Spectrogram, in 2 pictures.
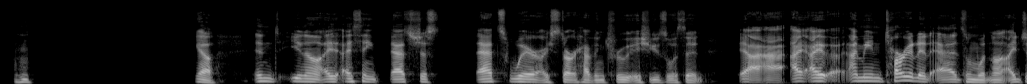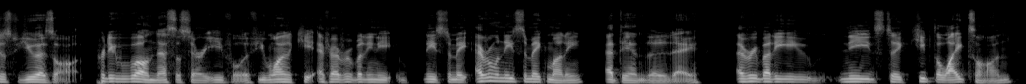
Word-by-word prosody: Mhm. 110 -1 -5 1.6
Yeah. - - +4 0.4
And, 145 -2 -2
you 145 -2 0
know, 130 -3 +4
I 125 +3 +1
I 135 - +1
think 130 -3 -4
that's 120 0 +3
just 120 -2 -3 0.3
that's 130 +3 +3
where 125 -4 +3
I 100 +1 -3
start 105 0 0
having 100 -1 -1
true 110 +2 -2
issues 100 +1 -3
with 95 -1 -5
it. 100 -3 -2 0.3
Yeah. - - +3 0.4
I - - +5
I 150 - +4
I - - -1
I - - +3
mean, 160 -2 0
targeted 165 -3 +4
ads 110 -1 -1
and 115 -2 +1
whatnot, 105 0 +1
I - - +1
just 115 0 -3
view 115 +3 +3
as 105 -3 +1
a - - -4 0.3
pretty 140 -2 +1
well 130 -3 +4
necessary 100 -2 -2
evil. 105 -2 -5
If 90 - -7
you 105 - -2
wanna 115 +1 +4
keep - - -4
if 120 0 -2
everybody 120 -1 0
nee 105 -2 -2 0.3
needs 120 -3 -1
to 115 - -4
make 110 -1 0
everyone 155 +3 +3
needs 140 -2 +1
to - - -2
make 125 -2 +1
money 100 +1 -1 0.2
at 115 - +2
the 100 - 0
end 95 - -4
of 85 - -2
the 85 -1 -2
day. - - -3 0.4
Everybody 130 -4 +2 0.3
needs 125 -1 +1
to 120 -3 0
keep 130 +6 -3
the 115 - +1
lights 105 +2 +3
on. 90 +5 -5
115 Hz, 195 wpm, -26 LUFS, 105-130 Hz, 1.6 s, I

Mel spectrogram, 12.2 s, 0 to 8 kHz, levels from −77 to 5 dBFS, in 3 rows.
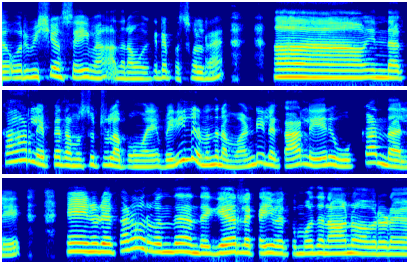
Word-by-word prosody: ஒரு 210 - -5
விஷயம் 230 +1 -2
செய்வேன். 205 -2 -2
அத - - -8
நான் 180 - -3
உங்ககிட்ட 190 +4 -7
இப்ப 180 -3 -14
சொல்றேன். 185 +2 -5 0.6
அ - - +5 0.9
இந்த 210 -1 -1 0.2
கார்ல 335 -3 -1
எப்பயாவது 230 -1 -3
நம்ம 200 -1 -5
சுற்றுலா 220 -3 -2
போவோம் 175 +1 -4
வெளில 370 - 0
வந்து 230 +1 0
நம்ம 175 -3 -6
வண்டில, 230 +4 -3
கார்ல 220 0 +1
ஏறி 230 +1 0
உட்காந்தாலே, 185 - -2 0.6
ஏ - - +6
என்னுடைய 260 -1 +5
கணவர் 330 +1 0
வந்து 255 +1 +1
அந்த 220 -2 +1
கியர்ல 235 0 +4
கை 215 - +3
வைக்கும்போது 210 +2 -3
நானும் 215 0 +2
அவரோட 195 0 0
215 Hz, 160 wpm, -22 LUFS, 195-250 Hz, 0.9 s, ஏ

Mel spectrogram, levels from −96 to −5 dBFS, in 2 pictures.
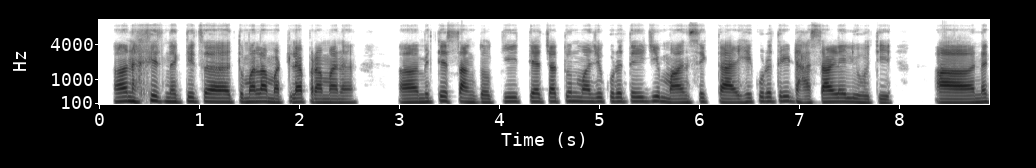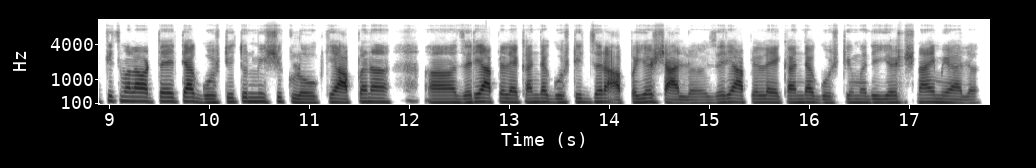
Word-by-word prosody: अ, 165 +2 +5
नक्कीच-नक्कीच. 160 -2 -1
अ, 150 -1 +5
तुम्हाला 150 +1 +3
म्हटल्याप्रमाणे 135 -2 0 0.5
अ, 135 +1 +3
मी 145 - 0
तेच 180 -2 0
सांगतो, 140 -1 0
की 160 0 -2
त्याच्यातून 160 +2 -1
माझी 160 -1 0
कुठेतरी 165 +1 -2
जी 180 - 0
मानसिकता 135 -1 -1
आहे, 130 0 +3
ही 140 +3 -3
कुठेतरी 170 +1 -3
ढासाळलेली 150 +3 +2
होती. 125 -1 -3 0.5
अ, 130 - +3 0.3
नक्कीच 155 +6 -2
मला 175 -1 +2
वाटतंय 165 0 +1
त्या 165 - +6
गोष्टीतून 140 +4 -2
मी 160 0 0
शिकलो, 135 -3 -2 0.2
की 145 - -3
आपण 150 +4 +1
अ, 145 -1 +2 0.4
अ, 130 0 +1
जरी 135 +4 0
आपल्याला 145 -1 +3
एखाद्या 140 +2 -1
गोष्टीत 135 +2 -4
जर 150 0 0
अपयश 135 +4 0
आलं, 115 -1 +1
जरी 135 +2 -2
आपल्याला 130 0 -2
एखाद्या 130 +2 0
गोष्टीमध्ये 125 +1 -5
यश 130 0 -3
नाही 135 +1 +1
मिळालं. 120 -2 -3
140 Hz, 155 wpm, -23 LUFS, 130-155 Hz, 0.5 s, त्या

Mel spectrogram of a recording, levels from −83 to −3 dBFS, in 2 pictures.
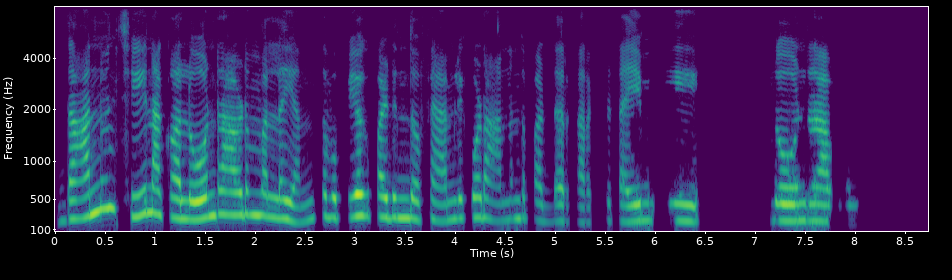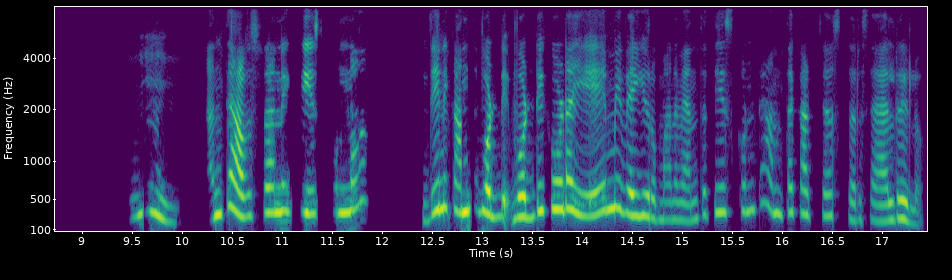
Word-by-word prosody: దాన్నుంచి 285 +5 -2 0.2
నాకా 275 -4 -4
లోన్ 245 +4 +2
రావడం 295 0 -3
వల్ల 265 -2 -6 0.2
ఎంత 235 +4 -17 0.2
ఉపయోగపడిందో 260 -2 -2
ఫ్యామిలీ 230 +2 -9
కూడా 260 -1 -5
ఆనందపడ్డారు. 225 -3 -14
కరెక్ట్ 195 +3 -19
టైమ్‌కి 220 +1 -8 1.0
లోన్ 220 0 -1
రావడం. 415 - -7 1.5
హ్మ్. 295 -1 -1 0.5
అంతే 300 +7 +4
అవసరానికి 325 +5 +2
తీసుకున్నా 320 +2 +2 0.7
దీనికంత 345 -1 +5
వడ్డీ 280 -4 +6
వడ్డీ 270 +5 +7
కూడా 370 0 +7 0.3
ఏమి 365 +4 +3
వెయ్యరు. 280 -3 +3
మనమెంత 230 +1 -9
తీసుకుంటే 340 +4 -5
అంత 315 -1 -4
కట్ 300 -1 -4
చేస్తారు 235 -5 -10
సాలరీలో. 225 +1 0
270 Hz, 105 wpm, -20 LUFS, 230-320 Hz, 1.5 s, వడ్డీ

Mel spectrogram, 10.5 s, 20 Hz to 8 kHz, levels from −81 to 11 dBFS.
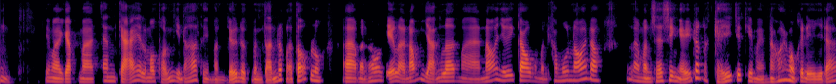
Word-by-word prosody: ừm, - - -5 0.5
khi - - -5
mà 115 -2 +2
gặp 110 - +5
mà 105 -1 +1
tranh 145 -2 -4
cãi - - +4
hay 165 - -1
là 135 - -1
mâu 125 0 -1
thuẫn 130 - -3
gì 150 - -3
đó 150 +8 -2
thì 110 - -5
mình 95 0 -8
giữ - - +4
được - - -1
bình 100 -2 -2
tĩnh 90 - +3
rất 180 - -1
là - - +1
tốt 150 - +4
luôn. 150 -4 -1 0.2
Ờ, 125 -1 +5
mình 110 - -2
hông 140 - -3
có, 155 - -3
kiểu - - +5
là, - - +2
nóng - - +2
giận - - +1
lên 135 +1 +3
mà 105 -3 -4
nói 135 - 0
những 155 0 -2
cái 170 - -2
câu 155 -2 +5
mà 130 - -12
mình 105 -2 -8
không 145 - -8
muốn 160 +2 -4
nói 160 +7 +2
đâu, 170 -2 +3 0.4
tức 200 - -11
là 150 -5 -2
mình 115 -3 0
sẽ 130 +4 +1
suy 155 +3 0
nghĩ - - +1
rất 245 - +2
là - - -8
kỹ 145 +4 0
trước 180 - +1
khi 140 - +1
mà 95 - -3
nói 145 +8 -2
một - - +4
cái - - 0
điều 100 0 +2
gì 100 - 0
đó. 150 +9 0
135 Hz, 350 wpm, -25 LUFS, 115-155 Hz, 0.5 s, gặp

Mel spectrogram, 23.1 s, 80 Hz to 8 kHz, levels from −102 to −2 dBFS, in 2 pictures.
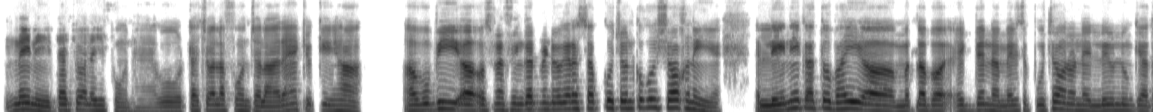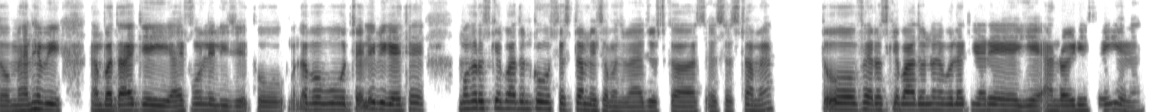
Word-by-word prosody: नहीं, 160 +7 +3
नहीं, 135 -5 +1
टच 150 0 0
वाला 155 -3 -1
ही 135 0 -1
फ़ोन 110 -2 -8
है। 105 0 -13
वो 120 +1 -4
टच 135 +1 -3
वाला 145 0 0
फ़ोन 140 -1 -5
चला 125 -1 +1
रहे 140 +3 0
हैं, 160 - -1
क्योंकि 150 -3 -6
हाँ 130 -3 +1 0.5
अ, 140 - +1
वो 145 +2 +2
भी 185 - +5
अ, - - +4 0.2
उसमें 155 +2 -1
फिंगरप्रिंट 165 +2 -1
वग़ैरह 175 +2 +2
सब 180 0 -1
कुछ 200 -1 +1
है, - - +5
उनको 190 +2 -1
कोई 215 0 0
शौक 205 -1 +3
नहीं 150 -9 0
है 115 - -7 0.4
लेने 150 +9 +5
का। - - +2
तो 195 - +4
भाई 180 +1 +5
अ, 145 -5 +5
मतलब 135 +2 0 0.2
एक 135 -2 -4
दिन 150 +2 0
मेरे 135 +1 -2
से 145 - -9
पूछा 145 +6 -1
उन्होंने, 145 -4 -1
"ले 135 +2 -1
लूँ 145 -1 -3
क्या?" 135 -1 -3
तो 130 0 -3
मैंने 140 +6 +2
भी 160 -2 +4 0.4
अ, - - 0
बताया 145 +1 +4
कि, 140 -3 +3
"आईफ़ोन 150 +4 -3
ले 145 - +1
लीजिए।" 130 -2 -3
तो 120 -1 -3
मतलब 170 - -3
वो 165 0 0
वो 160 0 0
चले - - +1
भी 170 -1 +3
गए 145 -1 +5
थे। 170 -1 -1 0.4
मगर 185 +2 +1
उसके 190 +1 0
बाद 180 0 0
उनको 180 0 0
सिस्टम 160 0 -1
नहीं 140 -3 -1
समझ 125 -3 -4
में 115 - -5
आया, 120 - -2
जो 125 +1 -3
इसका 120 0 -2
स 120 0 -9
सिस्टम 135 +2 -5
है। 155 - -4 0.5
तो 165 0 +2
फिर 165 -2 +1
उसके 160 +1 -3
बाद 155 0 +2
उन्होंने 155 0 -2
बोला 155 0 0
कि, 155 0 -3
"अरे! 150 0 +2 0.3
ये 135 - +3
ऐन्ड्रॉइड 135 +1 0
ही 145 - -1
सही 150 +3 -5
है।" 125 -6 -4
145 Hz, 235 wpm, -23 LUFS, 135-165 Hz, 0.5 s, भी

